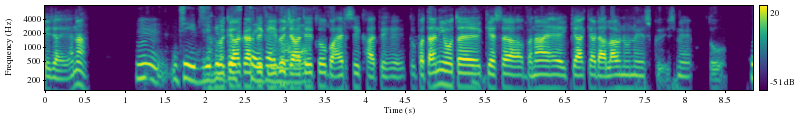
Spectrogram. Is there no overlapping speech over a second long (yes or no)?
no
